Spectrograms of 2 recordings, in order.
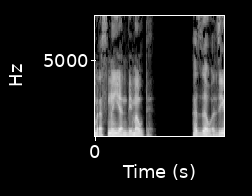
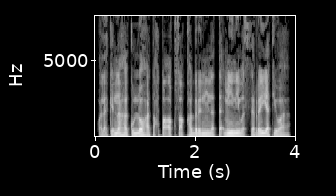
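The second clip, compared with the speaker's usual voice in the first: plain reading voice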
